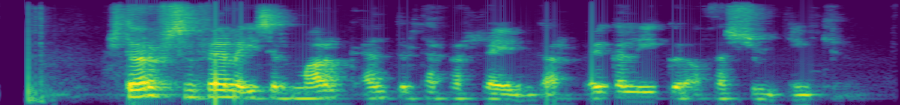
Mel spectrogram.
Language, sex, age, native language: Icelandic, male, 30-39, Icelandic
